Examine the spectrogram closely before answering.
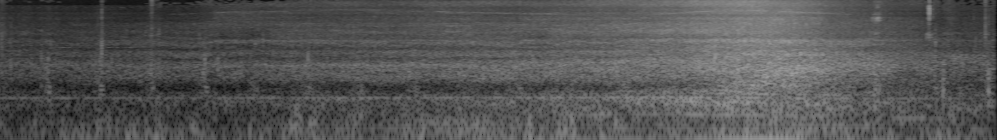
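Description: A motor vehicle driving past. Its engine and tyre noise builds over several seconds, is loudest about seven and a half seconds in, then fades.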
